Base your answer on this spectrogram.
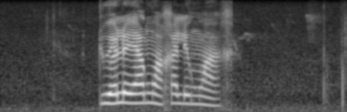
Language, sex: Tswana, female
